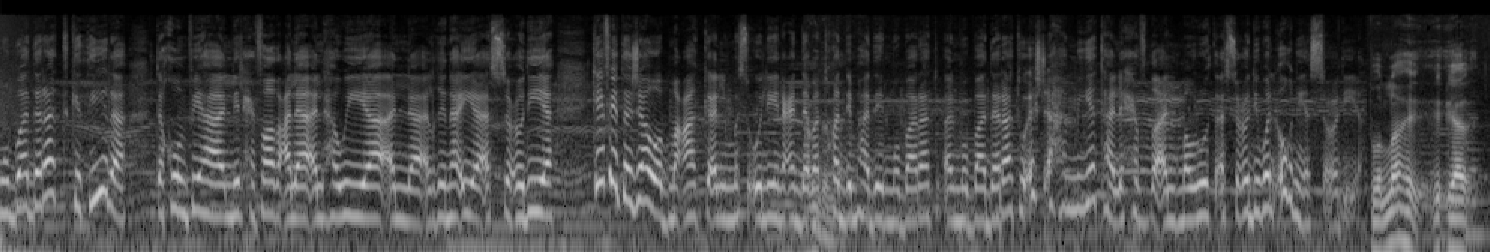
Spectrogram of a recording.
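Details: Adult woman speaking Arabic, interview question; normal speech.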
